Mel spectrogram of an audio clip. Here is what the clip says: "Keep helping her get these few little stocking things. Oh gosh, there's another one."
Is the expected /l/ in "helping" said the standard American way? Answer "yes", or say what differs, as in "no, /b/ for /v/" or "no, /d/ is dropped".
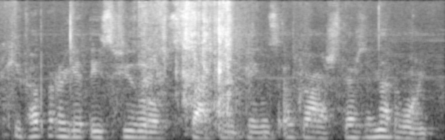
no, /l/ is dropped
